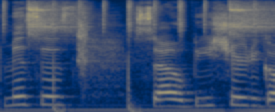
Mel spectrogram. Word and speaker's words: m1zz3z: follow me on Instagram my handles M 1 ZZ 3z pronounced misses so be sure to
